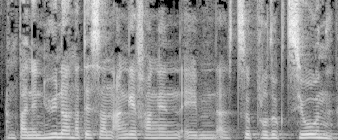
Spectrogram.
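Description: A woman's voice: lowish voice, little pitch movement, a little fast, dark tone. A woman, a guest in an interview, speaking hesitantly with many fillers and restarts. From Japan. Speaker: interview guest, agricultural researcher. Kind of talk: casual interview.

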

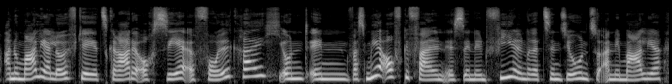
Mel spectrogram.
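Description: A woman's voice: fairly high pitch, animated, fairly quick, dry recording, studio quality. A woman hosting an interview podcast in a conversational way.

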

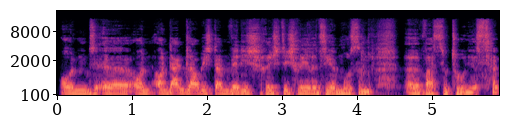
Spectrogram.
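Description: A middle-aged man from the United States with an American accent, a ballet teacher talking as an interview guest in halting German full of pauses and small laughs. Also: medium pitch, level tone, dark tone, a little hiss or hum. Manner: halting German with many ums and frequent laughs. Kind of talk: casual interview over remote connection.

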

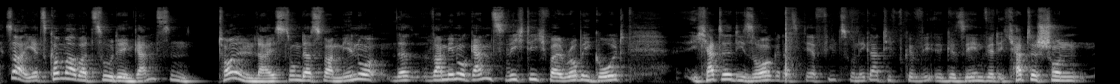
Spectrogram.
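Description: Chatty German podcast host, slightly high voice. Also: male voice, moderate pace, a little mellow. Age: middle-aged. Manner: chatty and direct, speaks to listeners, tags "ne?". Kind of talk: casual sports podcast discussion.

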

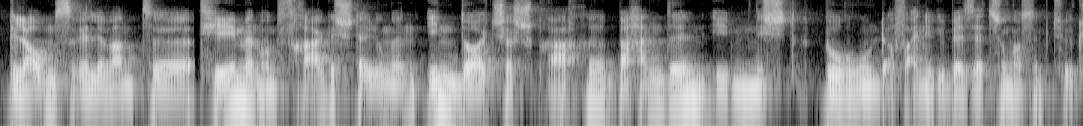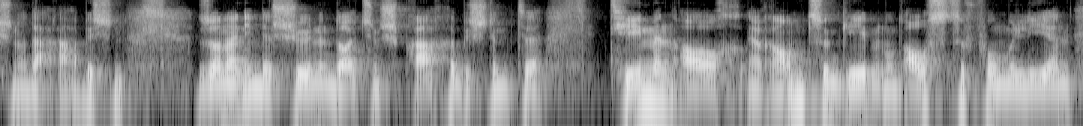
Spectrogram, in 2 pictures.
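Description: Low gravelly man, earnest and measured. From Germany. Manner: earnest, measured, frequent hesitations. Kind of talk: explanatory interview answers.

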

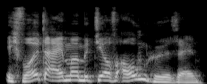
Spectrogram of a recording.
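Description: Lively high-voiced Berlin man bragging. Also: a little fast, breathy edge. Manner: playful, boastful, mock-pompous, rambling with many fillers. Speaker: podcast host. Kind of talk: joking banter.

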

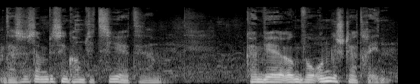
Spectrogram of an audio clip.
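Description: An actor playing a vengeful man in an audio thriller, polite on the surface, deliberate and controlled. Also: lowish voice, a little hiss or hum, close to an everyday voice. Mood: polite, probing. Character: vengeful man, polite and halting, coldly menacing. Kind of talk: naturalistic audio drama acting.

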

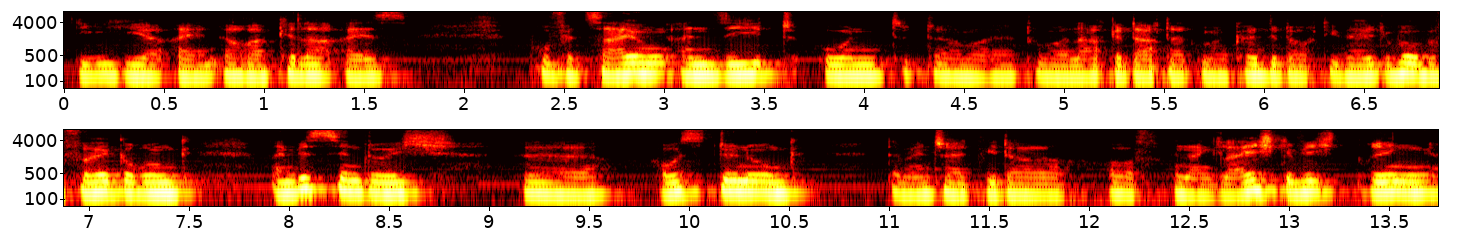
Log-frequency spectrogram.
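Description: Male host, casual reviewer. Mellow, relaxed, slightly high voice, chatty delivery, faint music behind. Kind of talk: casual magazine show review.

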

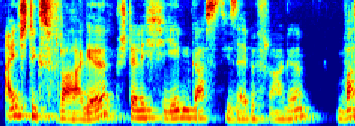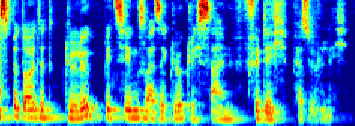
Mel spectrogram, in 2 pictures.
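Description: A man's voice: medium pitch, a little slow, warm tone, breathy edge. A man hosting his podcast, asking guests friendly, upbeat questions. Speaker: podcast host and app founder. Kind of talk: podcast interviewing.

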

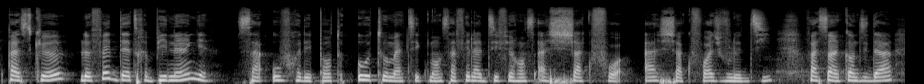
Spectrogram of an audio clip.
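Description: Lady podcasting solo, lowish mellow voice, chatty with lots of ums. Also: moderate pace. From Saint-Martin, Caribbean. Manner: chatty, personal, many fillers. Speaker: podcast host.

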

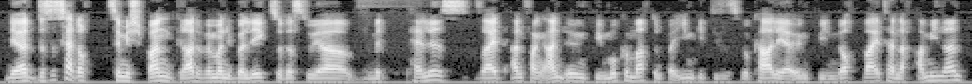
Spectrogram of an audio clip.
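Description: A man's voice: medium pitch, brisk, few pauses, no room sound. A man interviewing a musician, asking questions in a casual, chatty way with loose phrasing.

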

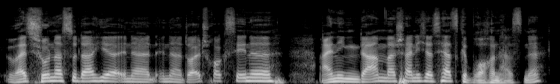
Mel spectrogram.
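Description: A man in his thirties from Germany, interviewing a fellow musician in a relaxed, rambling way with lots of fillers. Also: mid-range voice, brisk, dry recording, studio quality. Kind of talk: casual interview chat.

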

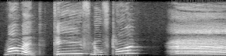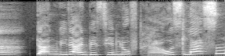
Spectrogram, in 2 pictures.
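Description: A woman's voice: very high voice, expressive, slow pace, vocal fry, pitched above the performer's own voice, heavily acted. A woman voicing a cheerful, friendly, giggly pink horse in a children's audio story. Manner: bubbly, giggly.

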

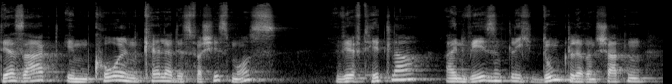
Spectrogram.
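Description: A man's voice: a little high, lively intonation, unhurried, a little mellow. A mature man from West Germany asking serious, considered questions as an interviewer.

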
